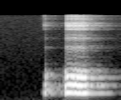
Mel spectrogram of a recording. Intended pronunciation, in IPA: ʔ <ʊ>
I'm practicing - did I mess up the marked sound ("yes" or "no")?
no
